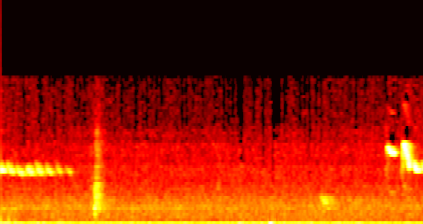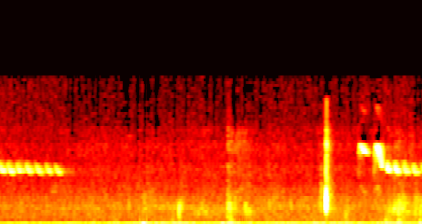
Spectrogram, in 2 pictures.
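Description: A small bird calling faintly, three times about four seconds apart: each call a high note that drops into a short rapid trill. A faint low background noise runs under it.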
